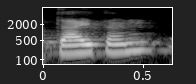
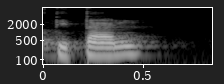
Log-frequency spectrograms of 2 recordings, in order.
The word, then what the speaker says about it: Titan: Lo único que cambia es la posición del acento, así que puedes elegir. Pronunciarla como Titan es correcto, y como titán, también lo es.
